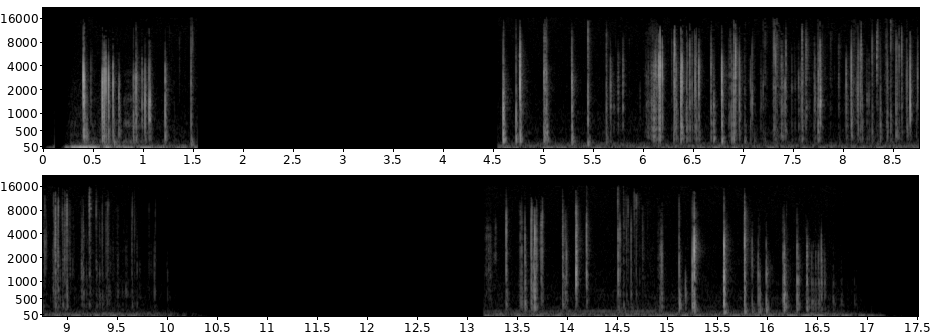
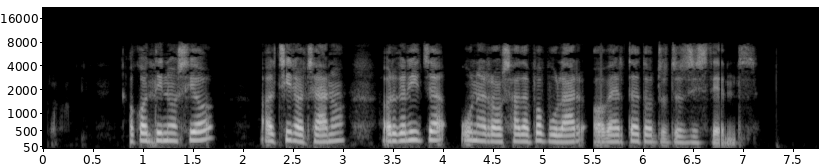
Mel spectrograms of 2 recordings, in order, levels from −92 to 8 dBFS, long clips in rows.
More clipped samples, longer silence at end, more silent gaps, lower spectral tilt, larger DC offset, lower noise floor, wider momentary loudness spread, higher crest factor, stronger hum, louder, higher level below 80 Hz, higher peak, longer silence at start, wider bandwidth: neither; about the same, 0.55 s vs 0.65 s; first, 1.57-4.54 s, 10.44-13.16 s vs none; second, 0 dB/octave vs -4.5 dB/octave; neither; first, under -90 dBFS vs -73 dBFS; first, 19 LU vs 10 LU; first, 40 dB vs 18 dB; neither; second, -36 LUFS vs -23 LUFS; about the same, -64 dBFS vs -60 dBFS; first, -2 dBFS vs -6 dBFS; second, 0.2 s vs 0.85 s; first, 16.5 kHz vs 8 kHz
